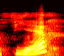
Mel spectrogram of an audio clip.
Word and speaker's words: fier: Être fier, être fier. The pronunciation is same for both masculine and feminine.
